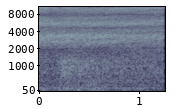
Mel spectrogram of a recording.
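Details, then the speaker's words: Steady airy hiss of Afrin decongestant spray delivered into an adult's nose by an ENT specialist during a clinic sinus discussion, advised for no more than three days in a row; nasal decongestant spray. "I'm going to spray this Afrin in your nose."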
